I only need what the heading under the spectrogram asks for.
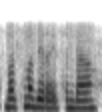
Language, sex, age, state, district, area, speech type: Malayalam, female, 30-45, Kerala, Palakkad, urban, conversation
